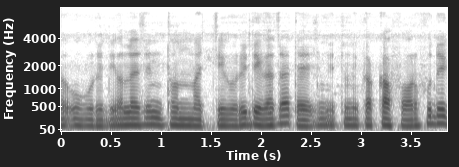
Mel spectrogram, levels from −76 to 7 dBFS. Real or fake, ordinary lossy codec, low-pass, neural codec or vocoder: fake; none; 7.2 kHz; autoencoder, 48 kHz, 128 numbers a frame, DAC-VAE, trained on Japanese speech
